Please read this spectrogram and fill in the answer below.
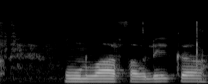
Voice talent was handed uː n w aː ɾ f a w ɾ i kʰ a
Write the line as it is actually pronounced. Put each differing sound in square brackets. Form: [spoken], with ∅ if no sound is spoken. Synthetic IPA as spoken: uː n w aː ɾ f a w [l] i [k] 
